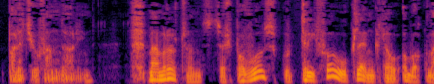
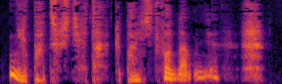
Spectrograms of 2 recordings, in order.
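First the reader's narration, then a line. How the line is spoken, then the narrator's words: Moan. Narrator (Polish): jęknęła madame Klebyer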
